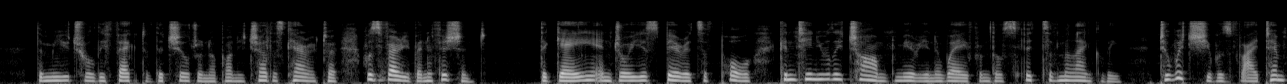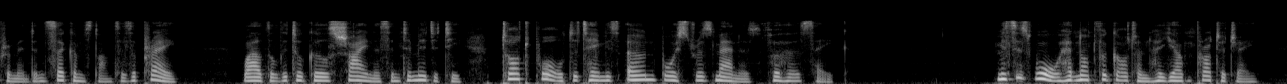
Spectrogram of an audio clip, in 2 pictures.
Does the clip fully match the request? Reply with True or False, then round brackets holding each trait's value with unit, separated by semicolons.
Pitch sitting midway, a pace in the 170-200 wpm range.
False (175 Hz; 150 wpm)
